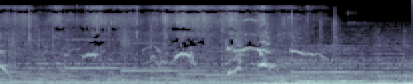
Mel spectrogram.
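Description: Cavapoo puppy giving a series of short, high yips and whimpers, each rising and falling in pitch, over background music that grows louder with a low beat in the second half.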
